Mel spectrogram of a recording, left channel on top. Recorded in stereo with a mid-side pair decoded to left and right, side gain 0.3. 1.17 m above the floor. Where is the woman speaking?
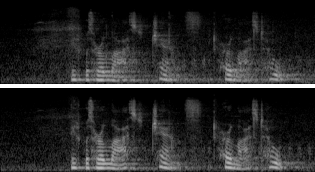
65° right, 0.8 m.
